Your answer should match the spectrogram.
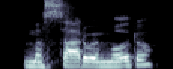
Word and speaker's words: Masaru Emoto: Masaru Emoto.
